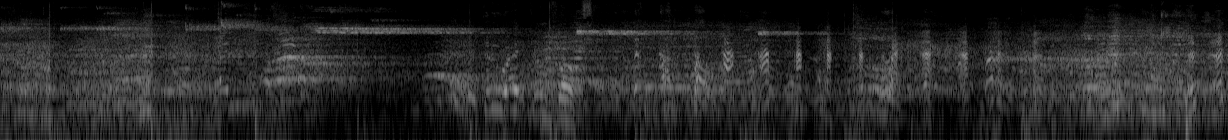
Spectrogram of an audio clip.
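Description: Spectators talk and call out in the stands.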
